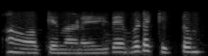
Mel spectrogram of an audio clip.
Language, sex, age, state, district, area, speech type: Malayalam, female, 18-30, Kerala, Idukki, rural, conversation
